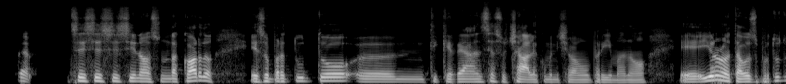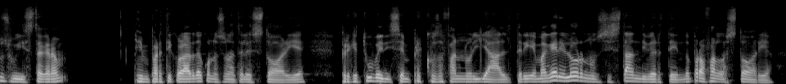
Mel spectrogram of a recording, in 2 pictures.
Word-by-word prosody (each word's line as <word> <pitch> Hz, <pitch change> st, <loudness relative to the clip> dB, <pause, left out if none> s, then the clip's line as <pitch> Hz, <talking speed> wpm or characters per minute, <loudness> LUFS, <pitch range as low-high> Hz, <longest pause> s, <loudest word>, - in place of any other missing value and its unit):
Sì, -, -, -3 dB, 0.3 s
sì, 165 Hz, -, +3 dB
sì, 155 Hz, +1 st, +3 dB
sì, 150 Hz, +2 st, -1 dB
sì, 140 Hz, +3 st, 0 dB
no, 140 Hz, -2 st, +3 dB
son 135 Hz, +3 st, -7 dB
d'accordo 160 Hz, +4 st, +5 dB, 0.3 s
e 135 Hz, -, +2 dB
soprattutto, 155 Hz, +3 st, +1 dB
uhm, 120 Hz, -2 st, -2 dB
ti 120 Hz, -, -9 dB
crea 125 Hz, +2 st, -1 dB
ansia 125 Hz, +4 st, -2 dB
sociale 115 Hz, -2 st, +1 dB
come 115 Hz, +1 st, -8 dB
dicevamo 110 Hz, 0 st, -4 dB
prima 105 Hz, -2 st, -5 dB
no? 105 Hz, 0 st, -4 dB, 0.3 s
Ehm, 125 Hz, +1 st, +1 dB
io 185 Hz, -, +10 dB
lo 205 Hz, -, +8 dB
notavo 135 Hz, -7 st, +6 dB
soprattutto 135 Hz, +8 st, -4 dB
su 145 Hz, -4 st, -5 dB
Instagram, 125 Hz, +3 st, 0 dB, 0.7 s
e -, -, -7 dB
in 125 Hz, -, -1 dB
particolare 130 Hz, 0 st, +2 dB
da 145 Hz, -, +3 dB
quando 135 Hz, -4 st, -4 dB
sono 120 Hz, -1 st, -4 dB
nate 115 Hz, -, -5 dB
le 115 Hz, -1 st, -2 dB
storie. 110 Hz, +2 st, -2 dB, 0.3 s
Perché 135 Hz, -1 st, -2 dB
tu 160 Hz, -, -1 dB
vedi 145 Hz, -5 st, +2 dB
sempre 125 Hz, +1 st, -3 dB
cosa 130 Hz, -2 st, -5 dB
fanno 130 Hz, -1 st, -3 dB
gli 125 Hz, +1 st, 0 dB
altri, 110 Hz, +2 st, -1 dB
e -, -, +1 dB
magari 165 Hz, +7 st, +3 dB
loro 185 Hz, +1 st, +3 dB
non 135 Hz, -3 st, -4 dB
si 115 Hz, -, -10 dB
stan 150 Hz, +4 st, -1 dB
divertendo 120 Hz, -1 st, -3 dB
però -, -, +2 dB
fan 150 Hz, -2 st, -1 dB
la 120 Hz, -, -3 dB
storia, 105 Hz, -6 st, -4 dB
130 Hz, 205 wpm, -23 LUFS, 115-145 Hz, 0.7 s, io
